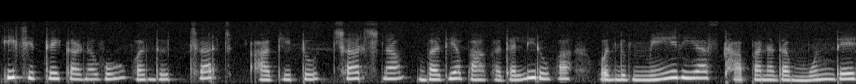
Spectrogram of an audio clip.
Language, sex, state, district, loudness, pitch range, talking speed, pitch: Kannada, female, Karnataka, Raichur, -17 LUFS, 220-275 Hz, 90 wpm, 245 Hz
